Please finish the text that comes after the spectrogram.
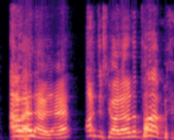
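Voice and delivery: put-on very high, loud drunk Cockney caricature; hammed-up Cockney; Cockney accent. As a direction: announce it like a pub drunk. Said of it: "our Cockney accents".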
